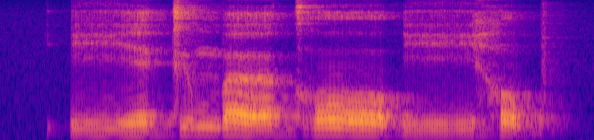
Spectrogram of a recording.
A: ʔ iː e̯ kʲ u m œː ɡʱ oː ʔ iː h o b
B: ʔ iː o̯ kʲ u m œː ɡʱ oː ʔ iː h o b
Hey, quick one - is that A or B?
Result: A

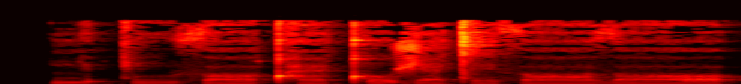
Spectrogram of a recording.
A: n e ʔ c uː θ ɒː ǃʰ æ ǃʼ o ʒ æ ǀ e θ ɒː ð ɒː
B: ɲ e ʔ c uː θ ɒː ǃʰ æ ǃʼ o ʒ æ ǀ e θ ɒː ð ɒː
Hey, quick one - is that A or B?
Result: B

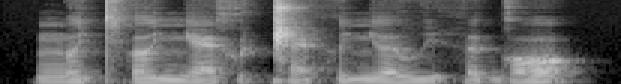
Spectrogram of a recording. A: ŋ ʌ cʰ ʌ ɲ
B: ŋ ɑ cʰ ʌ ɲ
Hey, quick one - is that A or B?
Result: A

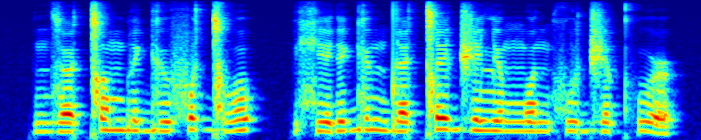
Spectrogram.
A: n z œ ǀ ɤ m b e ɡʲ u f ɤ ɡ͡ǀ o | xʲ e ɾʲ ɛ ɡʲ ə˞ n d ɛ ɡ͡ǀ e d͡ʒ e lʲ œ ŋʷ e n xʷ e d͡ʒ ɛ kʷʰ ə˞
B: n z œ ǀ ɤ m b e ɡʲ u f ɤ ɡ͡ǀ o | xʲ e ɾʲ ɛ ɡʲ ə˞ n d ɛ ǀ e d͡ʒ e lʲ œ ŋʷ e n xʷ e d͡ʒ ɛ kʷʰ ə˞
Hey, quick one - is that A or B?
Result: B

